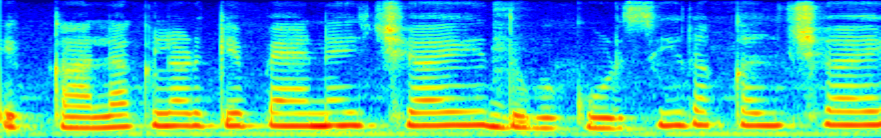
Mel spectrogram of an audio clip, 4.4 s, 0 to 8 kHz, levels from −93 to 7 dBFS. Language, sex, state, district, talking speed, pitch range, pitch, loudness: Maithili, female, Bihar, Madhepura, 150 wpm, 250-285 Hz, 275 Hz, -14 LUFS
